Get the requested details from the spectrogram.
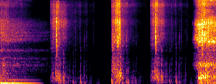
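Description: A dragon growls and roars.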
